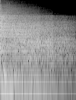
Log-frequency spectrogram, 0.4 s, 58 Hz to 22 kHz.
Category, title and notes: Instrument samples > Percussion
crash bass 1 short
A mix/blend of low-pitched older Zildjian ride and crash files. The result is bad but it sounds good as backing drums for deep layering. Your main drums must be realistic for typical rock and metal music.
